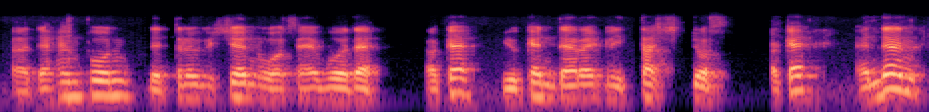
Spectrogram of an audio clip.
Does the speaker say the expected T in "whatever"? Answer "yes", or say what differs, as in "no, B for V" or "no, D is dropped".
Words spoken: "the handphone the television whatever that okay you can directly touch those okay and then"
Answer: no, S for T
